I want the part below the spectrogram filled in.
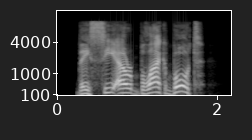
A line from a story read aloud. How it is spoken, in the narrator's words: Sarja exclaimed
